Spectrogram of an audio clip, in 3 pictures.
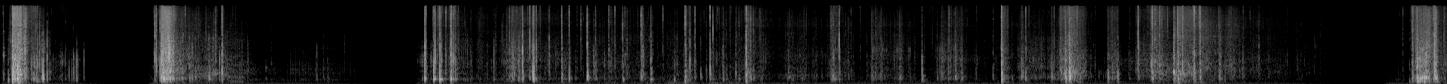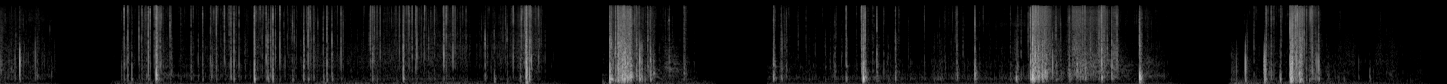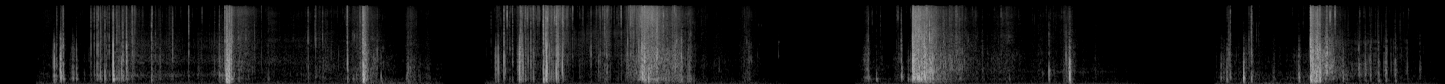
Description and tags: Foley Natural Ice Breaking Sequence Stereo
Sequence, Ice Breaking in Iceland.
Gear : Tascam DR-05
break, breaking, crack, cracking, crunch, crush, foley, ice, ice-crack, iceland, natural, scratch, smash, tascam, winter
